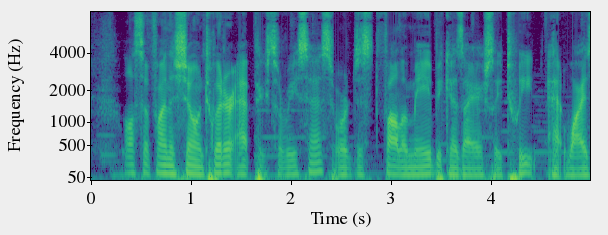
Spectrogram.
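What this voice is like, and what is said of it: Usual voice. Nothing is said of it.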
